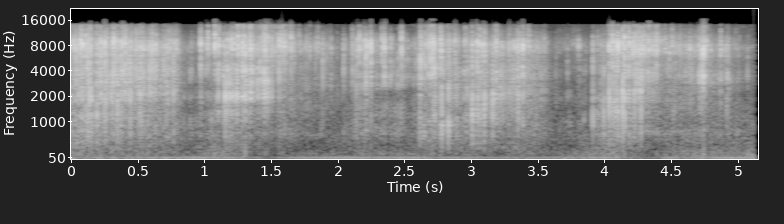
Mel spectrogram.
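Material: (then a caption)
Plastic. Long nails scratch a closed clear plastic jar full of green decorative stones, which has a label and is being tilted. The result is a bright, crinkly scratching and gritty rustle that comes in dense bursts with brief quieter dips, with almost no low end.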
